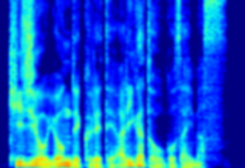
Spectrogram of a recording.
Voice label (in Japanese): 男性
